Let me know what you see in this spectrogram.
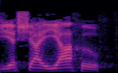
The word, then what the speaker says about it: Yeshayahu: Remember, I told you Isaiah's name is Yeshayahu in Hebrew.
